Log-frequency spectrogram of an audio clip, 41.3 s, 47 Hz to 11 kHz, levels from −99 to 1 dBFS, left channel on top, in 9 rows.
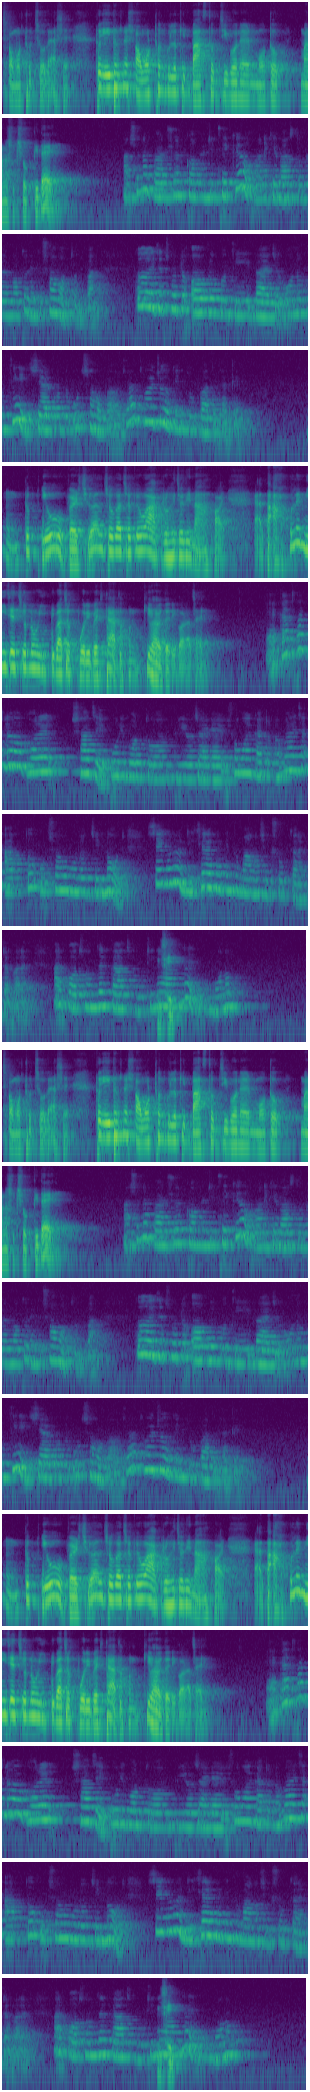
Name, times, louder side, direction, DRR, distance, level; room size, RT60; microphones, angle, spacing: voice 1, 0.0-4.1 4.5-5.4 18.4-26.0 39.0-39.3, right 1 dB, 10° right, 7 dB, 0.4 m, -30 dB
voice 2, 6.4-10.6 11.2-17.4 26.9-28.3 28.6-33.9 34.3-36.0 36.3-37.1 37.5-40.2, left 1 dB, 30° left, -3 dB, 3.4 m, -42 dB
13.5 x 12.5 x 3.8 m, 0.95 s
head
